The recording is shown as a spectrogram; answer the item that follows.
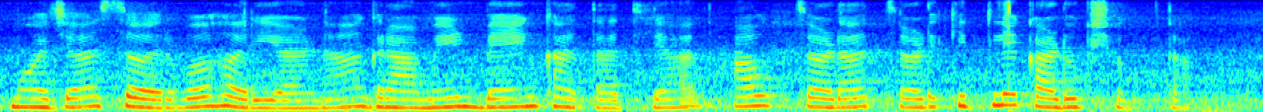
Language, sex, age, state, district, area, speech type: Goan Konkani, female, 18-30, Goa, Ponda, rural, read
